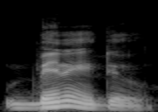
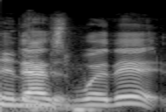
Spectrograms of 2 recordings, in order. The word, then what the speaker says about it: Chinedu: Well, in Africa, you're Benedu. Chinedu. Chinedu. You know, I said it wrong. My apologies. Don't, it's all good. It's all good. Don't send the royal family after me. But Chinedu. That's it.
